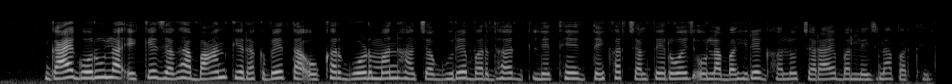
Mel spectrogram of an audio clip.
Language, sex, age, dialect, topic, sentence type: Chhattisgarhi, female, 18-24, Northern/Bhandar, agriculture, statement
